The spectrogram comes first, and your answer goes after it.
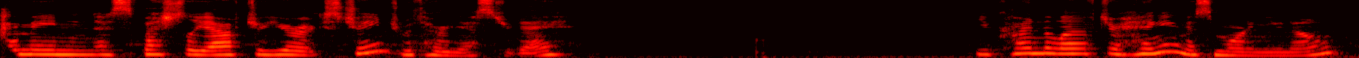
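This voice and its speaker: A woman playing a composed, gently chiding high school club president in a visual novel, with a slightly husky voice. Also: animated, moderate pace. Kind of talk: visual novel character acting.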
